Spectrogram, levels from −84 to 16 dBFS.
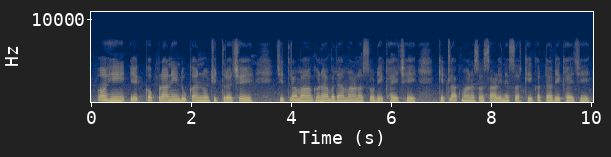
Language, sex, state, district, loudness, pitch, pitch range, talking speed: Gujarati, female, Gujarat, Valsad, -16 LUFS, 210 Hz, 195-225 Hz, 115 wpm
